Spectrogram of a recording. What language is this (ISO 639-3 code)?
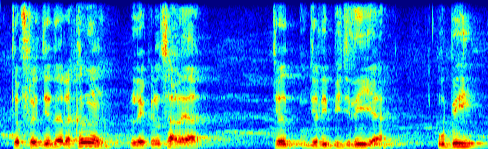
doi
